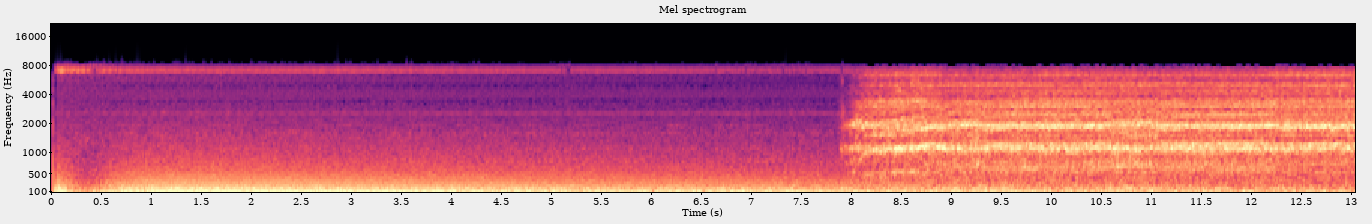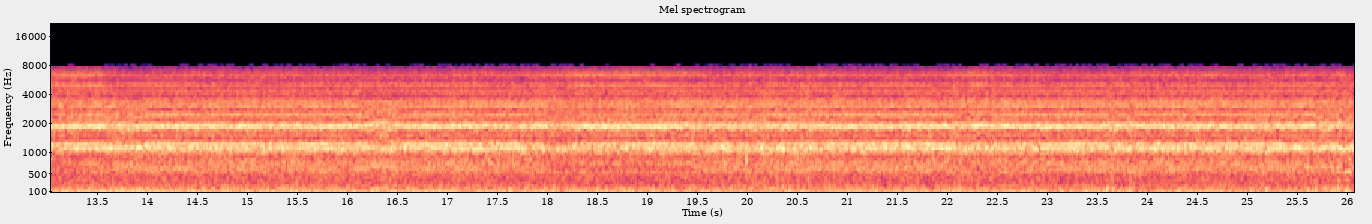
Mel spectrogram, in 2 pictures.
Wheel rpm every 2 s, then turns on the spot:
0, 0, 0, 0, 130, 160, 160, 160, 160, 160, 160, 160, 160.
none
